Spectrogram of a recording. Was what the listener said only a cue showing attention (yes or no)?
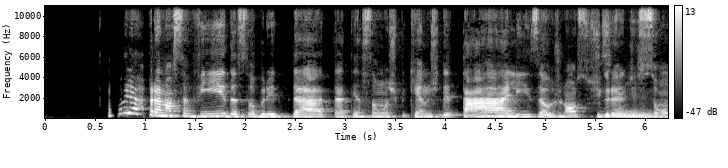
no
